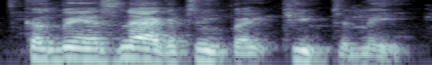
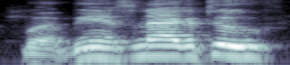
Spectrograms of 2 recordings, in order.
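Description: First: Said in the usual way. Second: "snagger tooth" louder and higher, slowed; emphatic repeat. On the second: Real, not acted. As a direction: lean hard into "snagger tooth".

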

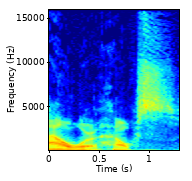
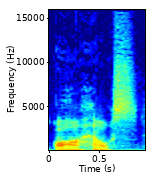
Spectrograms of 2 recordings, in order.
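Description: First: OUR opened out to full "ow-er"; slow-speech OUR. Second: OUR reduced to "ar" before house; fast-speech OUR. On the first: Teacher shows careful slow talk, full "ow-er" OUR. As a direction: say "ow-er house" for OUR house. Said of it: "Nói chậm". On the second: Teacher shows how Americans talk fast, OUR as "ar". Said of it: "Người Mỹ nói nhanh, họ sẽ chọn là". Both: Shown as a demonstration.

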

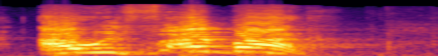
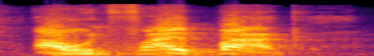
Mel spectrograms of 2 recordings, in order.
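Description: First: Louder, higher repeat of the vow, FIGHT hit hard; angry vow. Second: Said in the usual way. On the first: Acted. Father vowing revenge for his son, angry shout. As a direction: hurl the threat back louder.

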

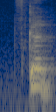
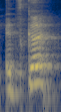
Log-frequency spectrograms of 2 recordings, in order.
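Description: First: Quiet. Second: Said in the usual way. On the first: Real, not acted.

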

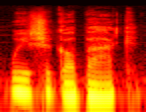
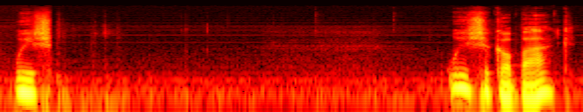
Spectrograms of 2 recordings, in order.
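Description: First: Said in the usual way. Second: Higher, louder, shaken plea to leave; higher and louder, anxious; nervous plea. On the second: Acted. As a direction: urge him to turn back, rattled. She hesitantly asks to leave.

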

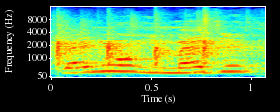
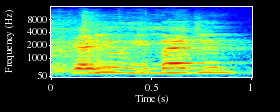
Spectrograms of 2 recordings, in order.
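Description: First: Loud, high "Can you imagine?"; emphatic exclamation. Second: Said in the usual way. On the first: Shown as a demonstration.

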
